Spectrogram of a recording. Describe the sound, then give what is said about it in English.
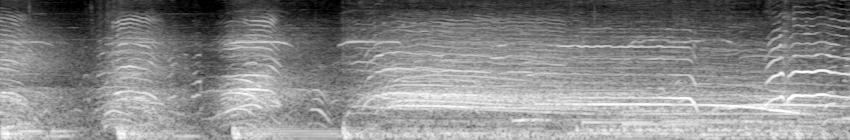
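A crowd cheers at a Christmas Santa parade as Santa, waving above the crowds, throws out sweets to reaching children. High-pitched children's shouts and squeals come in three short bursts, then swell into a loud, sustained roar of overlapping excited voices. “And he's delighting the crowds, throwing out sweets as little hands reach out.”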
